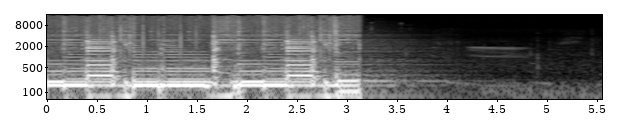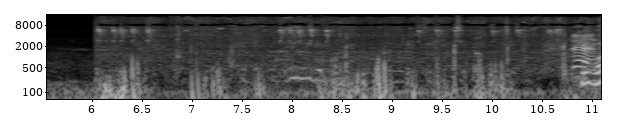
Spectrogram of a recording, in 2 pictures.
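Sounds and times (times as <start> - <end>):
bird calling: 3.8 - 11.0.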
